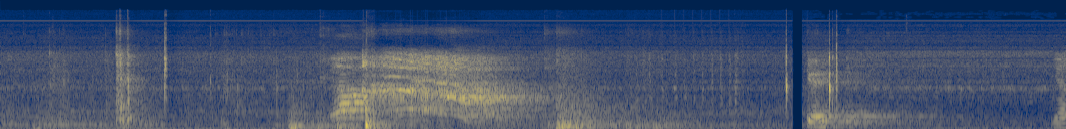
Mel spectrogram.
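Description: A door handle clicks twice as a door is opened, then men's voices break out in a loud shout of surprise that fades over about a second and a half.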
